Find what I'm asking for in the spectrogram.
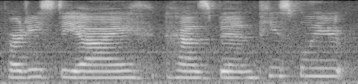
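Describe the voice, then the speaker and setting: A woman's voice: fairly high pitch, fairly even intonation, unhurried, a bit bright. A woman streamer giving casual live game commentary and reading text aloud. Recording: distant mic with background noise.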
